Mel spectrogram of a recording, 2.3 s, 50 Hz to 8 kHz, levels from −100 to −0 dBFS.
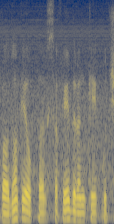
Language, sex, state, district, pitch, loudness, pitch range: Hindi, male, Chandigarh, Chandigarh, 105 Hz, -17 LUFS, 100-125 Hz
